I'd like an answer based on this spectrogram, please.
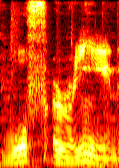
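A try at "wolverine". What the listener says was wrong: wolf. There's WLV. There's no F. And wolf is more like a badger than.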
